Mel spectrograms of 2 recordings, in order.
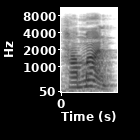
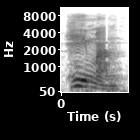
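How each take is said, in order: First: The name is said without an American accent. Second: The name is said with an American accent. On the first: The speaker calls it right. "I'm gonna say Haman" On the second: The speaker calls it wrong. "don't pronounce it as Heyman... don't it push it to the American as accent"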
